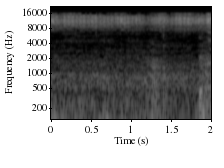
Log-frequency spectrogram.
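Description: Steady road and engine noise heard inside the cabin of a car moving at highway speed, a low even hum without distinct events. A man's voice starts just before the end.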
